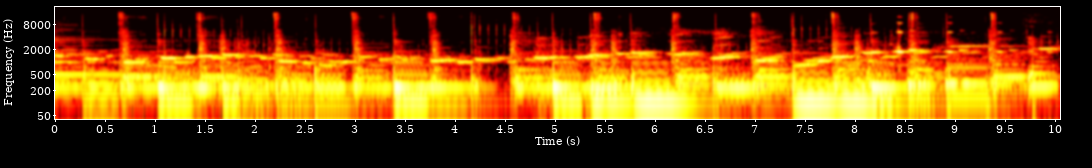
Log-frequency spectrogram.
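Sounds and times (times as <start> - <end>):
whistled melody: 0.0 - 10.0
strummed acoustic guitar: 0.3 - 10.0.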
